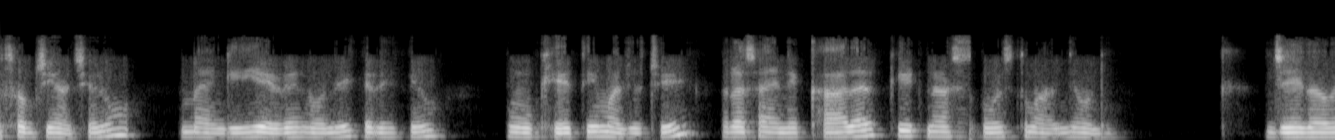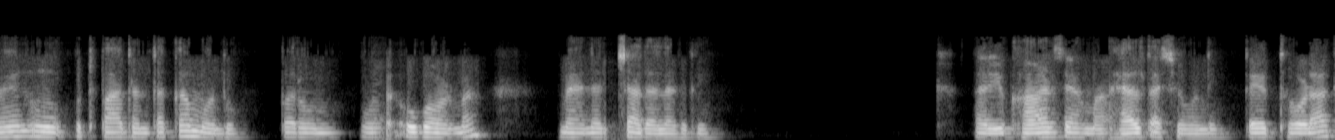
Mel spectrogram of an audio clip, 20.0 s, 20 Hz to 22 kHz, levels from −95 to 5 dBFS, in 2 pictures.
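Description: At 7.19 to 7.30 s, 12.81 to 12.95 s, 14.53 to 14.70 s and 18.27 to 18.37 s, the speech shows VoIP packet loss concealed by the speech codec. Gaps of 80, 100, 120 and 60 ms, consistent with 20 ms frames, were filled by the Speex decoder extending its last pitch and filter. The result is a fading buzz, broken up at 14.5 s where the loss is scattered. A spectrogram shows smeared, repeated harmonics dimming. The waveform shows a decaying periodic envelope.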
